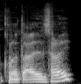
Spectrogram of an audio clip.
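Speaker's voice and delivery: ordinary talk, nothing marked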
